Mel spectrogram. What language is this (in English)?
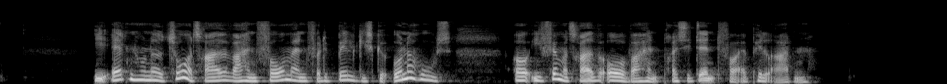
Danish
